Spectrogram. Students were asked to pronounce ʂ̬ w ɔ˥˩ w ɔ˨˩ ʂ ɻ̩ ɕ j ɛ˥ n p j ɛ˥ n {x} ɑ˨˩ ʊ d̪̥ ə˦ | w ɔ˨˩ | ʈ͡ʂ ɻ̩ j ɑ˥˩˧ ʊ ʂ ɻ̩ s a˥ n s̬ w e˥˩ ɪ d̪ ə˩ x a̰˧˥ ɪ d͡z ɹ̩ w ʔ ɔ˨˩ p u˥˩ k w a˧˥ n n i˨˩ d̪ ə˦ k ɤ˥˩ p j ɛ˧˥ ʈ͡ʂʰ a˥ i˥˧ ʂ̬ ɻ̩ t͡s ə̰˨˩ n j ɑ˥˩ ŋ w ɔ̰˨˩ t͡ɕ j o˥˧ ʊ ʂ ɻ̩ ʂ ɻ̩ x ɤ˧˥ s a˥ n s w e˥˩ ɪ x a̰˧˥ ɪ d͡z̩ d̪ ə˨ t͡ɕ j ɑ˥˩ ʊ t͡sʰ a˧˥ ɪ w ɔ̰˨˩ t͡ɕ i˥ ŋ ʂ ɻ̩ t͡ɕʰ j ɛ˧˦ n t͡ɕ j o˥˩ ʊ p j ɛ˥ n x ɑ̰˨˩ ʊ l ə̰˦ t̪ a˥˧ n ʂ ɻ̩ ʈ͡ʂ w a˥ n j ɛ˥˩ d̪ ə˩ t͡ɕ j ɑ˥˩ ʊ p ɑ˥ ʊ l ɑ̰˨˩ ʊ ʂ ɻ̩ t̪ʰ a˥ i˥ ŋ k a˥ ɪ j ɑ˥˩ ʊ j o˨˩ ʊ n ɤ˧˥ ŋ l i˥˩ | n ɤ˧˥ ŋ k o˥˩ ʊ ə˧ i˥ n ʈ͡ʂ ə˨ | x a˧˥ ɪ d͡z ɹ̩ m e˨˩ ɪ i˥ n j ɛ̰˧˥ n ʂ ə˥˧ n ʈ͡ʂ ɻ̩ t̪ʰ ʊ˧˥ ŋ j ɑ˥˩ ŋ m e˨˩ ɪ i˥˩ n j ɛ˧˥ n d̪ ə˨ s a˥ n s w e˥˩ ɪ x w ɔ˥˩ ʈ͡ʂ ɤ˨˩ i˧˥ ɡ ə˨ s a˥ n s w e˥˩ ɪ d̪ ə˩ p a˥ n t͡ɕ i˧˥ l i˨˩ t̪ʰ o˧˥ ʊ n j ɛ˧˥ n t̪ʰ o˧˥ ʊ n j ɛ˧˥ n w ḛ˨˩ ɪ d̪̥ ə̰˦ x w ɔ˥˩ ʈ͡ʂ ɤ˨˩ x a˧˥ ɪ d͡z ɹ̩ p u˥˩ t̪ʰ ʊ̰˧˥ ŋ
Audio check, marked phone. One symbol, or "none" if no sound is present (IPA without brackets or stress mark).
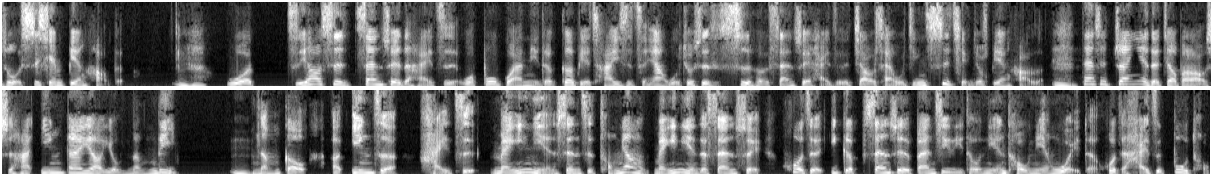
x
